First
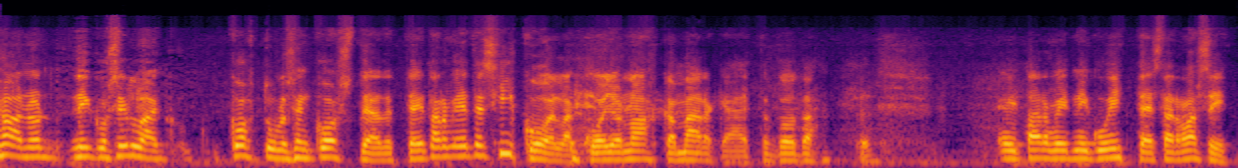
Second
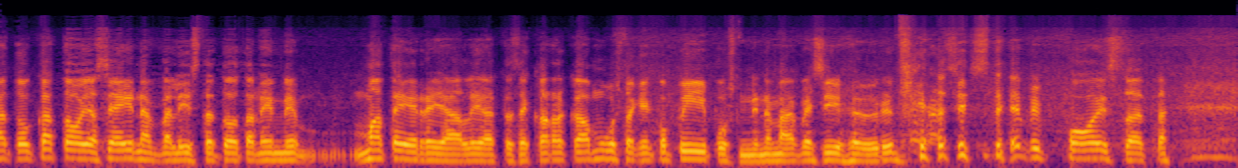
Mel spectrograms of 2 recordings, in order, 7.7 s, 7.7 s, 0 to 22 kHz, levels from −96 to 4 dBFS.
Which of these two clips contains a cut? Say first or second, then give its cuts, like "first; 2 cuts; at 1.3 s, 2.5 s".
second; 1 cut; at 4.6 s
